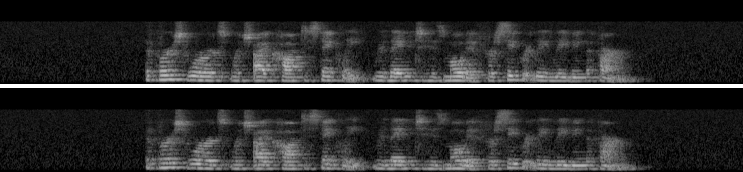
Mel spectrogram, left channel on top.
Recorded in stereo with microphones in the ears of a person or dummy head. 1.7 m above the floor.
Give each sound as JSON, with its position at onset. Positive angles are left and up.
{"t": 1.4, "sound": "a woman speaking", "side_deg": 20, "distance_m": 1.9}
